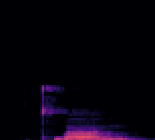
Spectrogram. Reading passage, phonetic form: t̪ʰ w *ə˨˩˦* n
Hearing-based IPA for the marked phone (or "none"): a˨˩˦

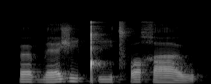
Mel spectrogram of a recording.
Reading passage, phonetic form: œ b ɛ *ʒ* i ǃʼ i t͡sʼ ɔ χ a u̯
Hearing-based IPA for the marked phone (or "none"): ʒ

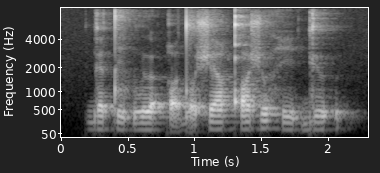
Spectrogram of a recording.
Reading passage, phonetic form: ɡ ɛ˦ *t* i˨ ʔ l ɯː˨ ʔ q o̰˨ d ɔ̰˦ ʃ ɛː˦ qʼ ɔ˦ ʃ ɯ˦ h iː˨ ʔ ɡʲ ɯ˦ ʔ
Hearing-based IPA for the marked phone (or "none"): t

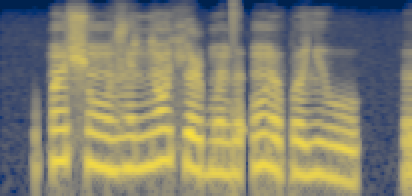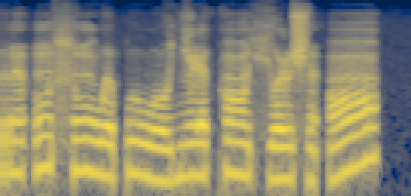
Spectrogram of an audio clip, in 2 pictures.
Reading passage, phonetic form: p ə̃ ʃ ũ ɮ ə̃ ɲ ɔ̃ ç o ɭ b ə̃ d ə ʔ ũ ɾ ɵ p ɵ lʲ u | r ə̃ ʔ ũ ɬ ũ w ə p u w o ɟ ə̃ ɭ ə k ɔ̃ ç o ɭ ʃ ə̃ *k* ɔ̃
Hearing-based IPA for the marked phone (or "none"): ʔ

